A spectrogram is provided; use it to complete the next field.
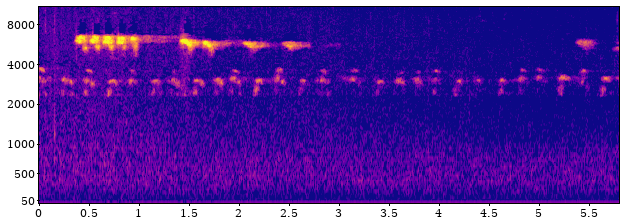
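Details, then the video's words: Common kingfisher: a high, thin whistled trill of rapid piercing notes, then a longer drawn-out whistle that tails off, while another small caller keeps up quick, lower chirps, about four a second, throughout. "The song of the Kingfisher"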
